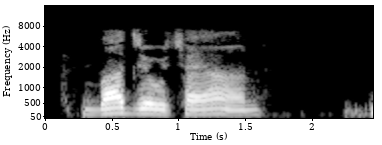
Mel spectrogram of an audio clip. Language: Yidgha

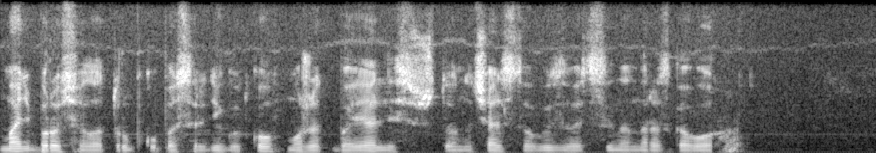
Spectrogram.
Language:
Russian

